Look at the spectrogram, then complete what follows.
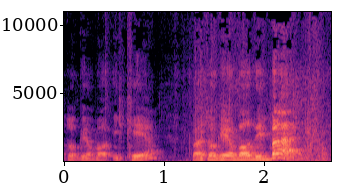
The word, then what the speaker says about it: Ikea: that the name is Ikea Ikea that actually in Swedish is not pronounced like you do in English you pronounce you better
